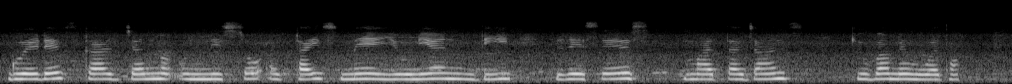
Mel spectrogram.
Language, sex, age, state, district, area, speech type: Hindi, female, 18-30, Madhya Pradesh, Harda, urban, read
